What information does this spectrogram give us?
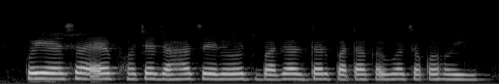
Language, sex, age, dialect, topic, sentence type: Magahi, female, 25-30, Northeastern/Surjapuri, agriculture, question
